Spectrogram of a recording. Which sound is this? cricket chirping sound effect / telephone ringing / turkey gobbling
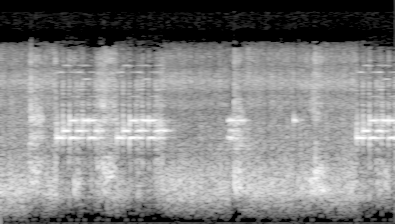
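telephone ringing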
